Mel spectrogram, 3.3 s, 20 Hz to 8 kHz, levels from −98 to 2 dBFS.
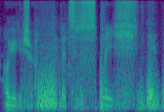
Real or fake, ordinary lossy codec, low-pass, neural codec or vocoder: real; none; none; none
